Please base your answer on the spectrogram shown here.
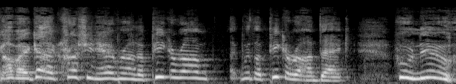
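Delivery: high, loud announcer hype; losing their minds over the play; excited announcer. Retold or imitated. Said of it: "the announcers were losing their minds".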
